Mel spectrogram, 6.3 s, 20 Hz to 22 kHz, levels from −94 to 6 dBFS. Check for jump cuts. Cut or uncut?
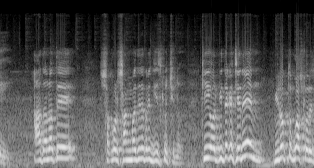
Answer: cut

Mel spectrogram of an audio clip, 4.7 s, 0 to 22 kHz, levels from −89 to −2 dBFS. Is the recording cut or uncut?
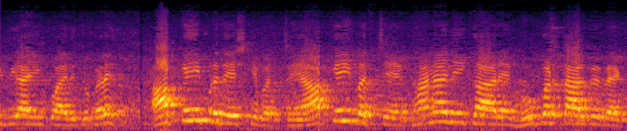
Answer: cut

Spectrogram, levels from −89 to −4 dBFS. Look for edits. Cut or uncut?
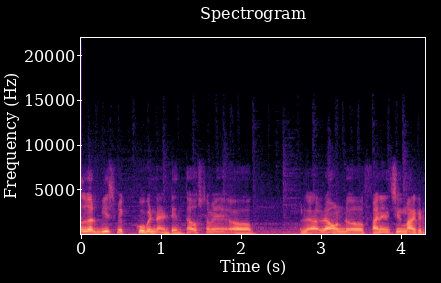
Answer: uncut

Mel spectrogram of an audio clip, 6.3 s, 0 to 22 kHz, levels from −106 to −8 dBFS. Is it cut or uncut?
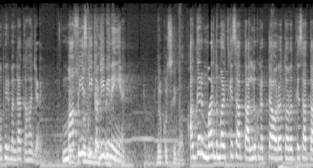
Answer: cut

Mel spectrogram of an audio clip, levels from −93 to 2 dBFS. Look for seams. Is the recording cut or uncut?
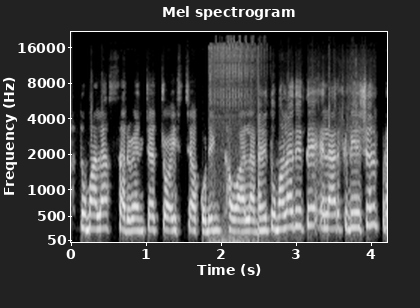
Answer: cut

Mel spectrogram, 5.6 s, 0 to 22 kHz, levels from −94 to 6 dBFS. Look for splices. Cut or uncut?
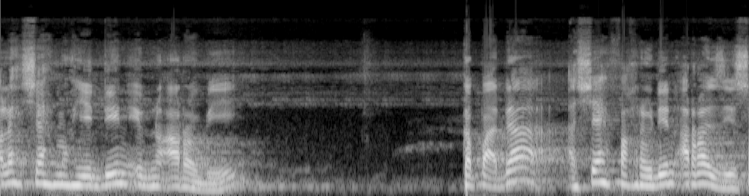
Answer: uncut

